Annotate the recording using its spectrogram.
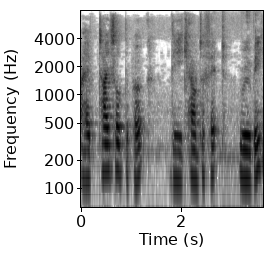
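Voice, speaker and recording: With a British accent, the speaker talks in a dark, mellow, somewhat breathy tone and flat, monotone intonation. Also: man. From England. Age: young. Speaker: author. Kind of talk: casual talk to camera.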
